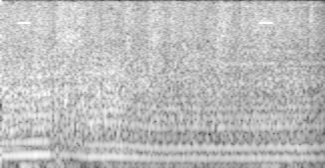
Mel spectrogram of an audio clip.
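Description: A racing car in Need For Speed on nitrous boost, climbing a hill: a steady, loud engine drone with sliding, shifting pitch and a tire squeal or two, heard alone without talk.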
